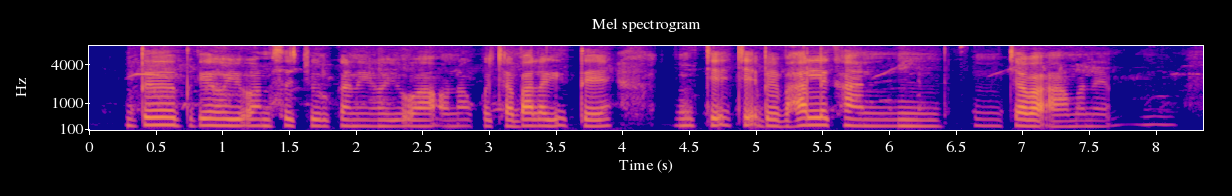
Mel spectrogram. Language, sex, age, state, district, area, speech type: Santali, female, 18-30, West Bengal, Jhargram, rural, spontaneous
